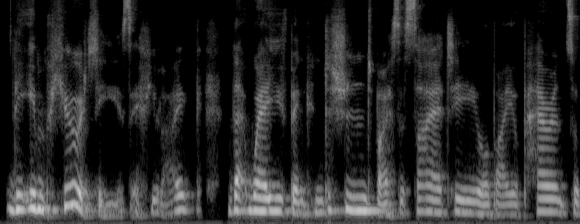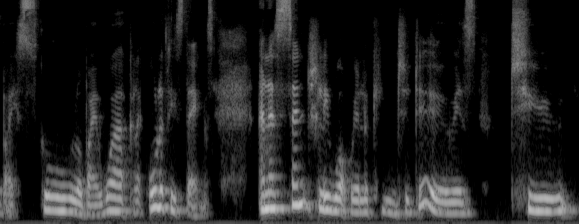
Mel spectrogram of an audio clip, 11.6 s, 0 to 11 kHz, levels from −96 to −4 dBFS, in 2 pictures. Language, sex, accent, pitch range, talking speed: English, female, British, 175-215 Hz, 185 wpm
